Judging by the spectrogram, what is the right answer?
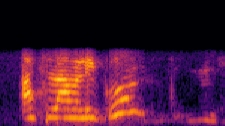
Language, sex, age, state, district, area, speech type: Kashmiri, female, 18-30, Jammu and Kashmir, Pulwama, urban, conversation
